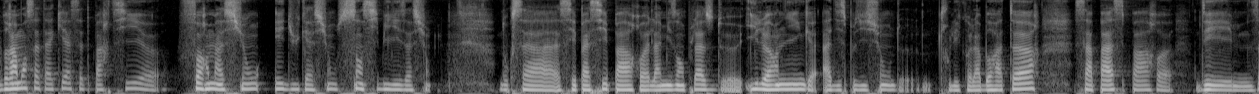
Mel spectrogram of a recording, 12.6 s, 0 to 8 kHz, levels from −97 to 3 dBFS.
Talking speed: 150 wpm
